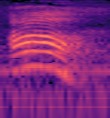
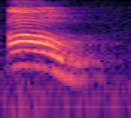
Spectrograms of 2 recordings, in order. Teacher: the word ah is spoken as a monophthong, while the word ow is spoken as a diphthong. Diphthong use two vowel sounds in one syllable to make speech sounds.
